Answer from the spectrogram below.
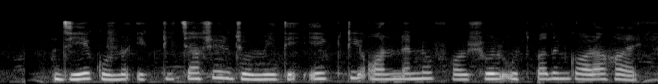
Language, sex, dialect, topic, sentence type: Bengali, female, Standard Colloquial, agriculture, statement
